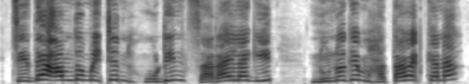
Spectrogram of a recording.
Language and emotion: Santali, angry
